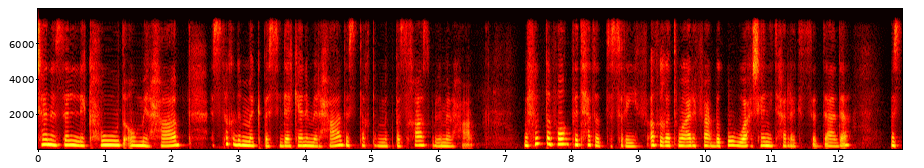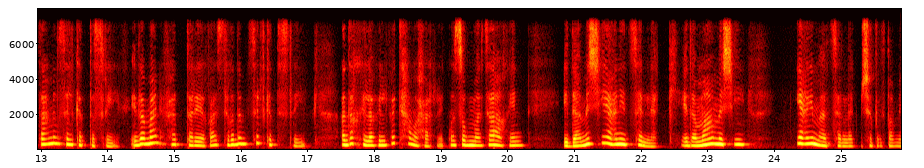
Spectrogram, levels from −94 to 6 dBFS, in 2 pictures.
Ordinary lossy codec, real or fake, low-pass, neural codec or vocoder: none; fake; 7.2 kHz; codec, 16 kHz in and 24 kHz out, 1 kbps, XY-Tokenizer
